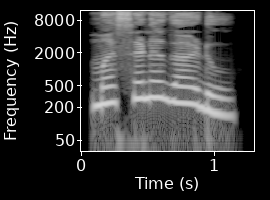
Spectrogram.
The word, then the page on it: ಮಸಣಗಾಡು: Kannada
